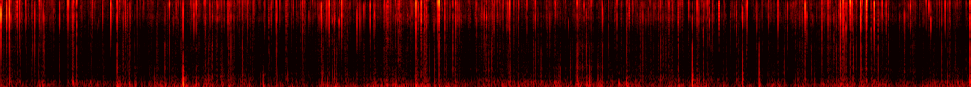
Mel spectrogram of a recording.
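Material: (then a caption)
Paper. Long nails scratch and crinkle the surface of a thin, hand-sized white paper sheet held with both hands close to a microphone. The result is a steady, dense rustling and scratching, heavy in the low end, dotted with brief sharp ticks and crackles.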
